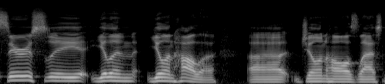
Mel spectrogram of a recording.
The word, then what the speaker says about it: Gyllenhaal: Clair says, it's seriously Gyllenhaal. Gyllenhaal's last name pronounced.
